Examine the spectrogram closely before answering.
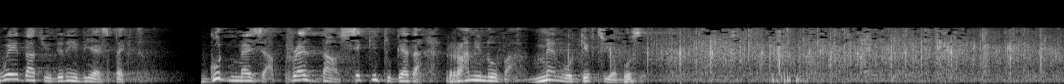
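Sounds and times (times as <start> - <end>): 
speech: 0.0 - 7.0
audience clapping: 5.4 - 10.6.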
